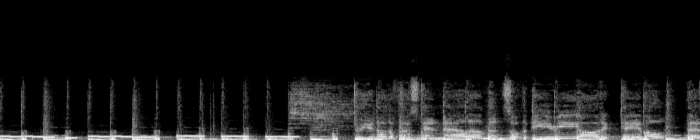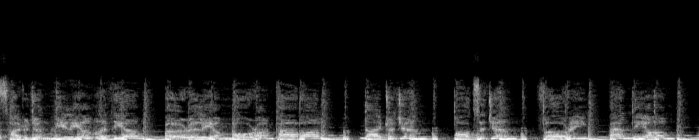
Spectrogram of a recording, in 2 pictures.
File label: Periodic Table Song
